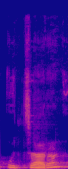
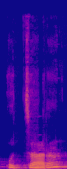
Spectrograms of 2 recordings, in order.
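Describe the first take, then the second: Both takes have the same delivery.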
